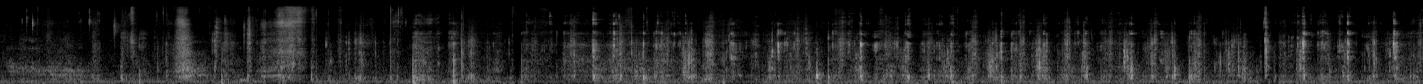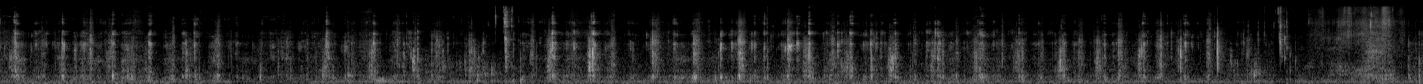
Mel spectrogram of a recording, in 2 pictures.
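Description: Mouth sounds of a person biting and chewing soft bread, a dense, continuous run of small clicks and smacks.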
